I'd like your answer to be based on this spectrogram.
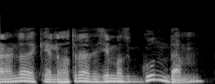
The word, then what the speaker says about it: Gundam: Y por último, mi fanatismo por Gundam, más en Puramoderu, me hace pedirles esta aclaración. Su pronunciación es Gundam, con A.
